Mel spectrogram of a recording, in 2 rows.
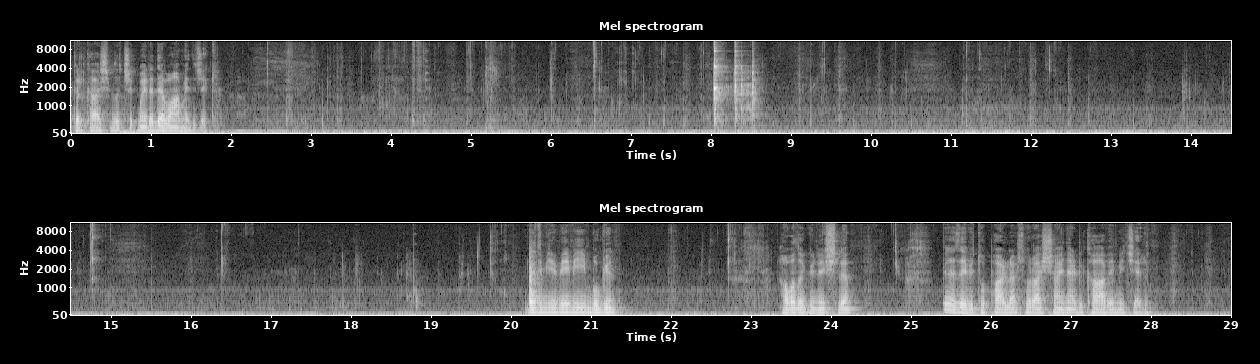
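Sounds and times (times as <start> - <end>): person chewing: 2.0 - 8.1, 8.7 - 20.2, 21.8 - 23.4, 24.4 - 25.3, 28.0 - 29.0.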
